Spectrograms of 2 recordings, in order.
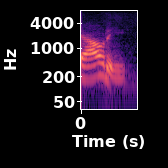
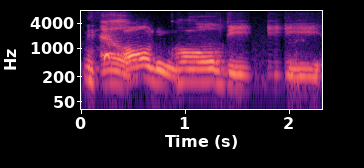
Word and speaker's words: Aldi: aldi i say aldi you say audi wait a minute you're not talking about the car blake no i'm talking about the food store oh yes you need to learn how to pronounce the l yeah take it from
